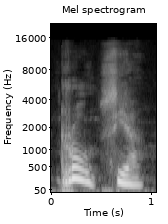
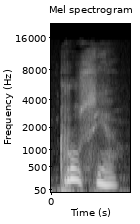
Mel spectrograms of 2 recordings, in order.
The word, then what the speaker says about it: Rusia: When a word begins with R, this R is always a rolling R. Racista, racista. Rusia, Rusia.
